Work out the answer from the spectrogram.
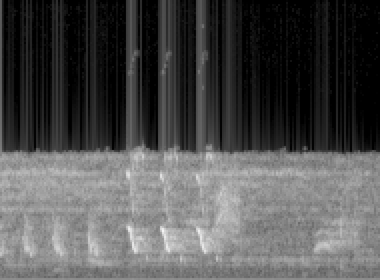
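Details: Song of the giant cowbird, locally xexéu bico de osso or iraúna de bico branco: three soft falling notes, then three loud sharp downslurred whistles about a third of a second apart, and a brief warble.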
